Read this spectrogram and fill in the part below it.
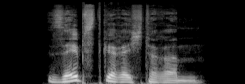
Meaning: strong dative masculine/neuter singular comparative degree of selbstgerecht
- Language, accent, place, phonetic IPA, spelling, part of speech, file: German, Germany, Berlin, [ˈzɛlpstɡəˌʁɛçtəʁəm], selbstgerechterem, adjective, De-selbstgerechterem.ogg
